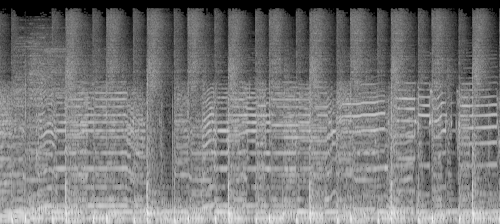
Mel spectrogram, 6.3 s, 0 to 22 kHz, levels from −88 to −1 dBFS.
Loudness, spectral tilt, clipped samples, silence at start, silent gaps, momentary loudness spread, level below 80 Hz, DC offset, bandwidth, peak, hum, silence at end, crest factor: -15 LUFS; -4.5 dB/octave; under 0.1%; 0 s; none; 2 LU; -22 dBFS; under 0.1%; 19.5 kHz; 0 dBFS; none; 0 s; 14 dB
